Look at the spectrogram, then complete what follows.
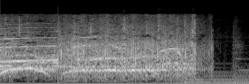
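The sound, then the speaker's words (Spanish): A burst of applause on a radio show in León, Guanajuato, following a short commercial for a vinyl record shop, with crowd cheering and a whistle-like tone, loud and dense for about two seconds before cutting off abruptly into a faint tail. “Aplausos para ese pequeño comercial para agarrar motores.”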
